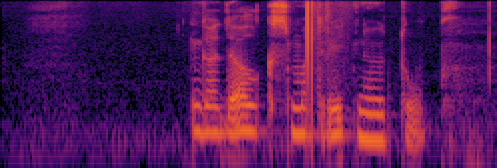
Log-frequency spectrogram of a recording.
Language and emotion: Russian, sad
